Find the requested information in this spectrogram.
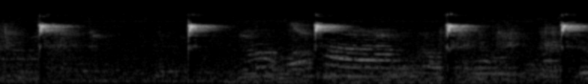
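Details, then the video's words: Lovebird calling in the context of a long ngekek meant to draw answers: single sharp, high chirps repeated at irregular gaps of about a second, with faint murmuring in the background. "Burung Lovebird manapun akan nyaut dan ngekek panjang setelah dengar ini"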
